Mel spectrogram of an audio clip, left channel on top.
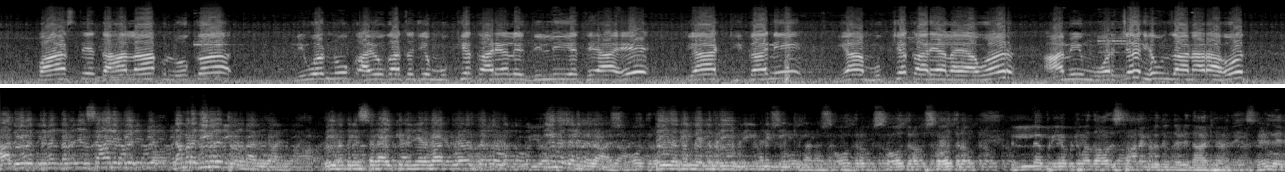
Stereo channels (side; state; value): both; different; correlation 0.00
